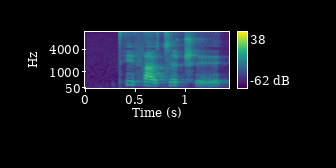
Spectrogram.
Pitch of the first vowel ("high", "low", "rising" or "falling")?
falling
